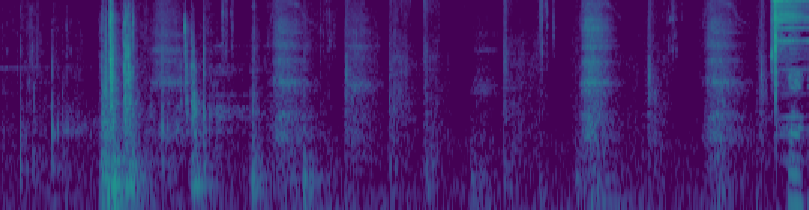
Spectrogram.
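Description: A man speaks quietly into a close microphone.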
